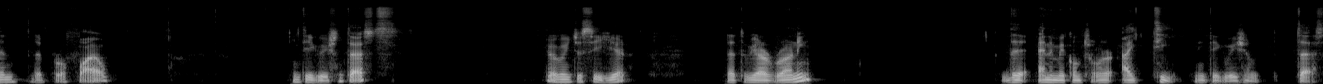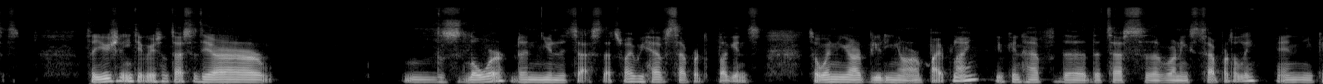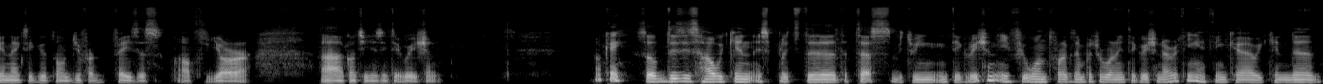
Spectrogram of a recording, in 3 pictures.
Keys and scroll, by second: 37.7 super+c.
